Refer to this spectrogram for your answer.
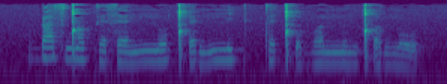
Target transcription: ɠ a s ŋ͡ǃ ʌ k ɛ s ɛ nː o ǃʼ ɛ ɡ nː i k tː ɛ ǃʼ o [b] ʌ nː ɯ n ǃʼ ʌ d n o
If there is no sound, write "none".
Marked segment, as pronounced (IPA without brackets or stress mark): b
